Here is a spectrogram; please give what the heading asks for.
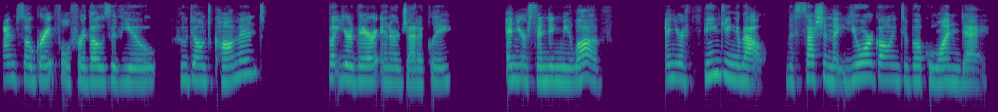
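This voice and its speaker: A woman with a slightly high, bright voice leads a meditation at a very slow, deliberate pace. Her tone is soft and affirming, with a gravelly edge of vocal fry, and the recording is dry and close. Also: steady tone, no room sound. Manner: soft, unhurried, affirming, repeating phrases. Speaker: meditation guide for creative business owners. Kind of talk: slow guided visualization.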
